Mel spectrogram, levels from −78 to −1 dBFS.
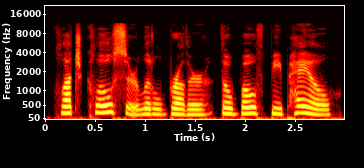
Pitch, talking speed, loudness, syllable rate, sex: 200 Hz, 160 wpm, -19 LUFS, 4.0 syllables/s, female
